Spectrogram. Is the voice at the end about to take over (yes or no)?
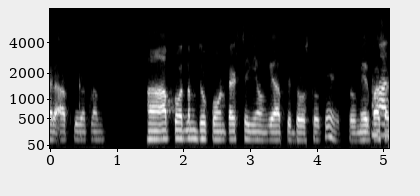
yes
